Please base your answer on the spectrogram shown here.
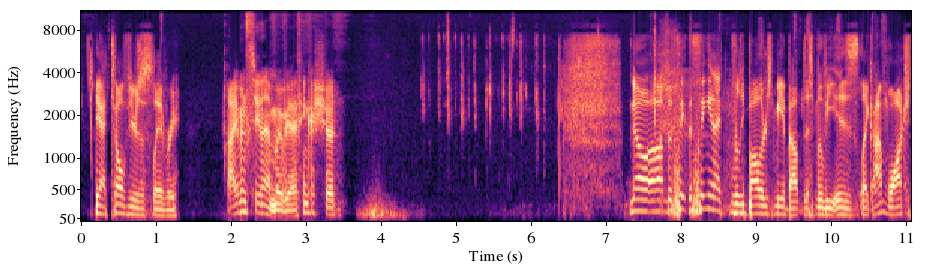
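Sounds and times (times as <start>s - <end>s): keyboard typing: 4.5s - 6.4s.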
